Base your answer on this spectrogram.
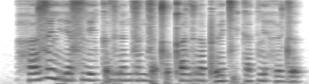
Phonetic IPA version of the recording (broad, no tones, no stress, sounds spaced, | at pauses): h œ z ɨ lʲ rʲ ɛ s lʲ ɨ lʲ k ə̰ d r ʉ n z ə n z ə̰ tʼ ṵ kʼ œ d r œ pʼ ʉ tʲ ɛ̰ k ɛ k lʲ ə h ʉ d ɨ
